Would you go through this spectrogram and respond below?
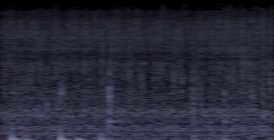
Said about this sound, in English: The water here is just starting to boil.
